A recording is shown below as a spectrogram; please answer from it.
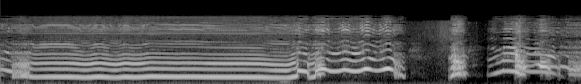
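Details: Huckleberry, a Plott Hound, serenades its owners in the English countryside: a long steady sustained howl held for about three seconds, then rising, wavering yodel-like notes and short upward-swooping howls.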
